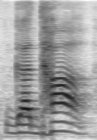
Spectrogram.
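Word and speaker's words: गधा: See how I'm pronouncing? Gadha. Dha I'm giving.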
